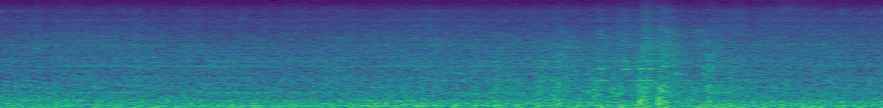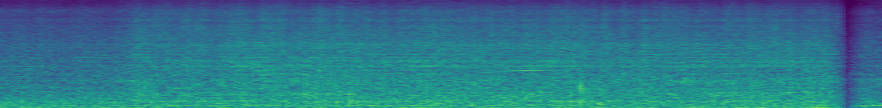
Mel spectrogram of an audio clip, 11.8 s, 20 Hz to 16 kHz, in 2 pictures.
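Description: Passenger train running at over 100 km/h, heard from an open doorway: a steady rumble of wheels on rail with rushing wind and a sharp clatter about four seconds in. From about halfway on, the added rush of another train passing close by on the next track.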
